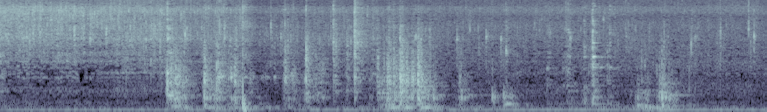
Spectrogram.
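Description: Ginger, garlic and cumin paste hitting hot oil in a pan sets off a loud, crackling sizzle with bursts of spattering and scraping stirs, close up and with no voices.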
